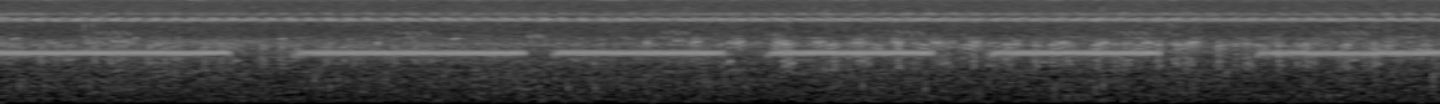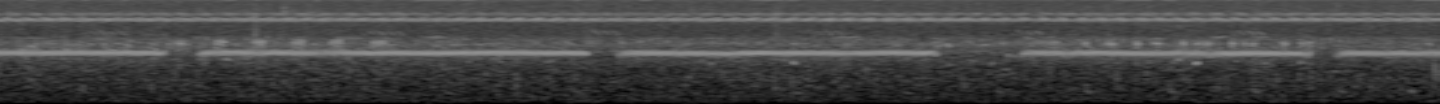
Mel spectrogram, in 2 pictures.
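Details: Frogs at sunset trilling steadily, each high, level trill lasting about one to two seconds before a short break, with faint ticking calls and a constant shrill drone behind.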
